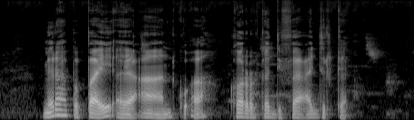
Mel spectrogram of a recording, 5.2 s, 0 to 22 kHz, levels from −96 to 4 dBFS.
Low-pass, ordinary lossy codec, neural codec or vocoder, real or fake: none; none; none; real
